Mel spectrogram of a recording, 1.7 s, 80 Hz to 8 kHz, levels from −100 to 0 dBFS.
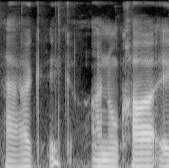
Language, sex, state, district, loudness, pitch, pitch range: Hindi, male, Chhattisgarh, Sukma, -19 LUFS, 110 Hz, 105-115 Hz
